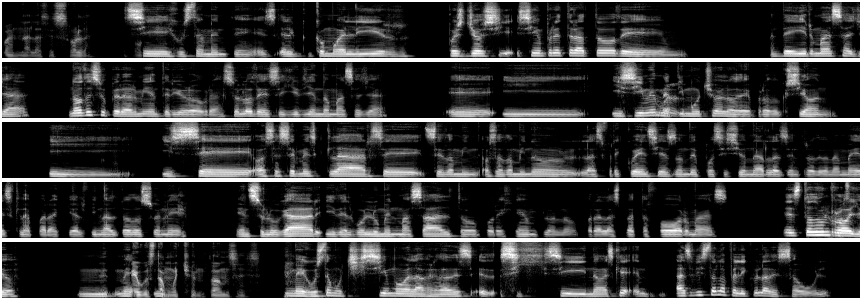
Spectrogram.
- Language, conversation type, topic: Spanish, podcast, ¿Qué parte de tu trabajo te hace sentir más tú mismo?
- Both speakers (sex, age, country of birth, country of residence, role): male, 20-24, Mexico, Mexico, guest; male, 20-24, Mexico, Mexico, host
- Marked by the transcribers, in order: chuckle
